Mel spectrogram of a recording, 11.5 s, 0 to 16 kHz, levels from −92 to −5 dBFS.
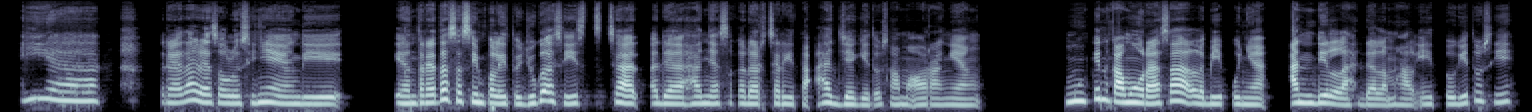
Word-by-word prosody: Iya, 280 -4 -1 0.5
ternyata 225 +4 0
ada 230 - +2
solusinya 215 +2 0
yang 195 - -2
di 190 0 0 0.4
yang 205 -1 0
ternyata 225 +8 +4
sesimpel 225 -7 +2
itu 190 - -2
juga 235 +9 +2
sih, 205 -4 -2
seca 205 +1 +1
ada 200 0 0
hanya 195 0 -1
sekedar 200 -2 -3
cerita 190 -2 -3
aja 205 -4 -1
gitu 170 0 -6
sama 175 -2 -5
orang 170 0 -4
yang 165 -1 -4 0.7
mungkin 265 +5 +1
kamu 230 -4 +7
rasa 215 +5 +5
lebih 190 -1 -1
punya 180 -2 -3 0.2
andillah 210 -5 +3
dalam 170 0 -3
hal 165 -1 -6
itu, 185 +1 -8
gitu 215 +7 -3
sih. 245 0 -6
205 Hz, 170 wpm, -23 LUFS, 190-230 Hz, 0.7 s, kamu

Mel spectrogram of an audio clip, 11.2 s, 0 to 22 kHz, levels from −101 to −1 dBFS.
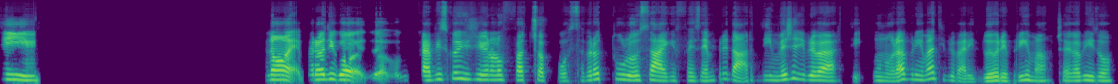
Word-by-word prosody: Sì. 220 -5 +4 2.3
No, 225 -1 +8
ehm, - - +4
però 230 +1 +5
dico, 230 -3 +5
ehm, 460 -4 -6
capisco 235 +6 +1
che 280 - +2
dici: 245 -2 -5
"Io 225 - +3
non 220 - -1
lo 220 0 -3
faccio 210 -1 -2
apposta", 175 0 -8
però 235 +5 0
tu 240 -1 -6
lo 205 -1 +2
sai 200 -3 +2
che 185 - -13
fai 180 +1 -10
sempre 190 +8 -6
tardi, 205 -2 -3
invece 225 +7 -2
di 240 - -6
prepararti 190 -4 0
1 185 - -8
ora 175 +9 +2
prima 235 +2 -1
ti 225 -6 -18
prepari 140 -8 -6
2 160 +2 -1
ore 175 -2 +1
prima, 190 0 -5
cioè - - -8
capito? 185 -1 -3
210 Hz, 190 wpm, -24 LUFS, 185-235 Hz, 2.3 s, No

